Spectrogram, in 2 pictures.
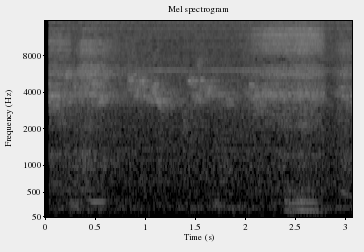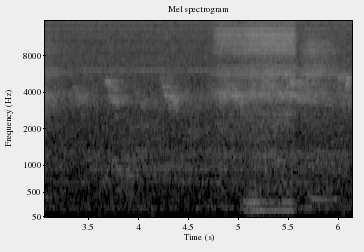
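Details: Brand-new puppy in deep sleep: soft, faint snuffling snores with small squeaky tones against steady room hiss; light, normal puppy snoring.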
